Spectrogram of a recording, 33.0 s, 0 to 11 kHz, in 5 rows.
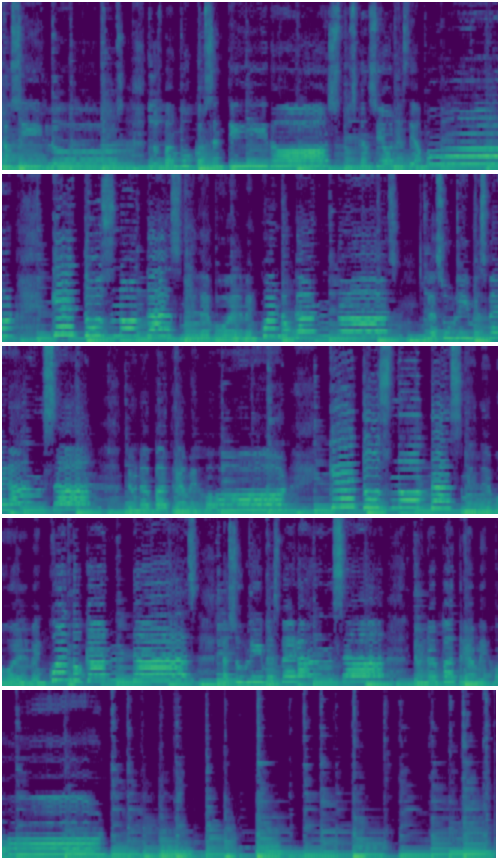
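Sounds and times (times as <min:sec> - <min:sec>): woman singing with vibrato: 0:00.0 - 0:27.9
strummed classical guitar: 0:00.0 - 0:33.0.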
